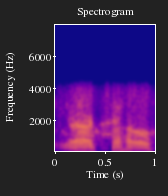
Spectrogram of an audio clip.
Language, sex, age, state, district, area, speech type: Odia, female, 60+, Odisha, Cuttack, urban, conversation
